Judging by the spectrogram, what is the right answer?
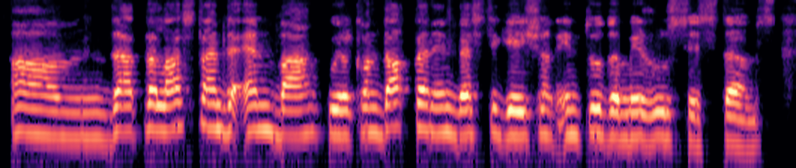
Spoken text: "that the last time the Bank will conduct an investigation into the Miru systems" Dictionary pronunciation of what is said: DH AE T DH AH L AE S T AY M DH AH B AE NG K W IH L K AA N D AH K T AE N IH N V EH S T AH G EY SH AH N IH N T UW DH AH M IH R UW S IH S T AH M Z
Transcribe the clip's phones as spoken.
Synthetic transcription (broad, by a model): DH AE T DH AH L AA S T AY M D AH B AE NG K W IH L K AA N D AH K T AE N IH N V EH S T AH G EY SH AH N IH N T UW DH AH M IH R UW S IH S T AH M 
